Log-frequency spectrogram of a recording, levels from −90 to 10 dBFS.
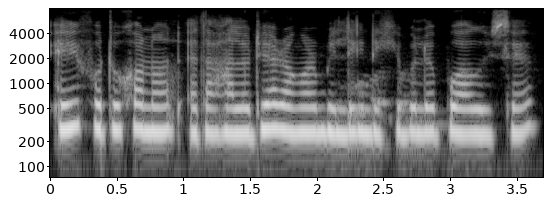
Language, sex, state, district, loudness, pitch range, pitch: Assamese, female, Assam, Kamrup Metropolitan, -12 LUFS, 255-275 Hz, 255 Hz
